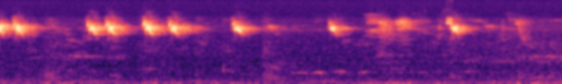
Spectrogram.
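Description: A bird chirping again and again: short, high, downward-sliding chirps, about two a second.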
